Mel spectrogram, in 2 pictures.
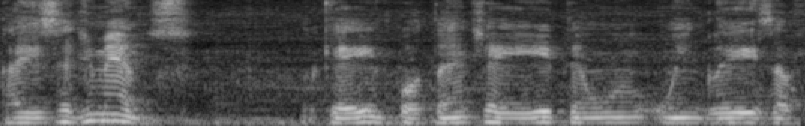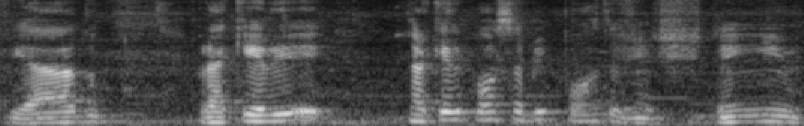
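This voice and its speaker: A man's voice is medium in pitch and varies in an ordinary way. He uses a normal speaking voice at a moderate speed. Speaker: YouTuber, educator. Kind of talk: casual vlog advice.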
